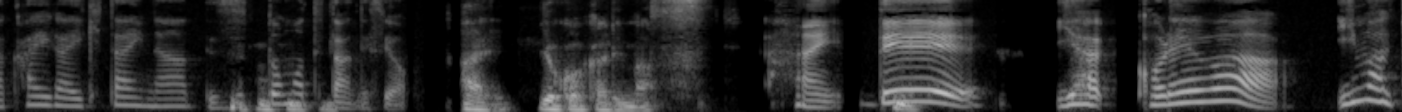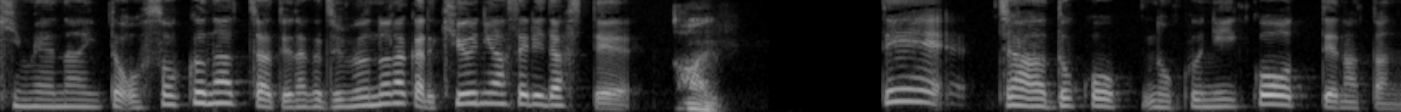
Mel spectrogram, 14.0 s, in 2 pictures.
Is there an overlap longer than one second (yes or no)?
no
